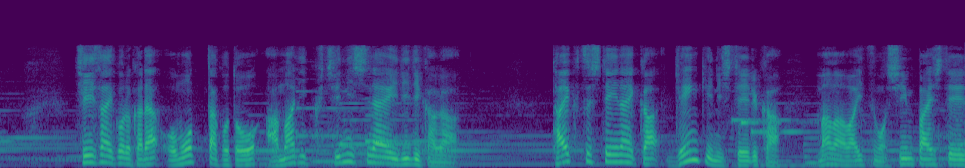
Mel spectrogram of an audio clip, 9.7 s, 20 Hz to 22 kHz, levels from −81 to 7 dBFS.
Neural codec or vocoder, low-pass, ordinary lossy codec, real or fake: none; 7.2 kHz; AAC, 32 kbps; real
